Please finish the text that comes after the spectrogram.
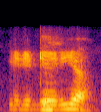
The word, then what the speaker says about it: Eritrea: a doctor from Itri Eritrea Itria Itria In English we say Eritrea Okay, Eritrea, Eritrea.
